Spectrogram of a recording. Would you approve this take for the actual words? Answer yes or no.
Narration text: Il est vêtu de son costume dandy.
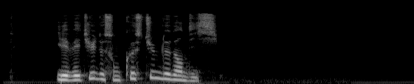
no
